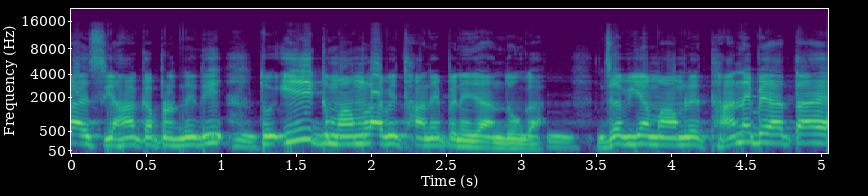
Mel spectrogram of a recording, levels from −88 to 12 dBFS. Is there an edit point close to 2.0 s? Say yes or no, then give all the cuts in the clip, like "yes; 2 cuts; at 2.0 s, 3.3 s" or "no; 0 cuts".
no; 1 cut; at 3.4 s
